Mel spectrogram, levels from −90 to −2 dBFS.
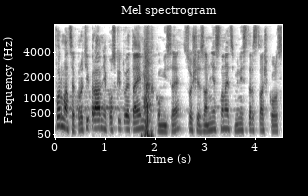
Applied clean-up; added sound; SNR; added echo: classical method WPE with log-MMSE.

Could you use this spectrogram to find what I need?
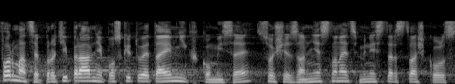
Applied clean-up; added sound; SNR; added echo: none; none; none; none.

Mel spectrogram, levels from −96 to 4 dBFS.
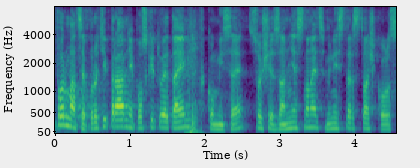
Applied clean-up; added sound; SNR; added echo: neural mask model DeepFilterNet 3.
